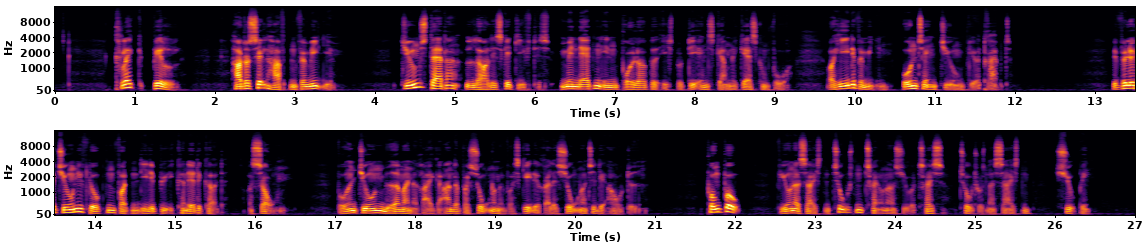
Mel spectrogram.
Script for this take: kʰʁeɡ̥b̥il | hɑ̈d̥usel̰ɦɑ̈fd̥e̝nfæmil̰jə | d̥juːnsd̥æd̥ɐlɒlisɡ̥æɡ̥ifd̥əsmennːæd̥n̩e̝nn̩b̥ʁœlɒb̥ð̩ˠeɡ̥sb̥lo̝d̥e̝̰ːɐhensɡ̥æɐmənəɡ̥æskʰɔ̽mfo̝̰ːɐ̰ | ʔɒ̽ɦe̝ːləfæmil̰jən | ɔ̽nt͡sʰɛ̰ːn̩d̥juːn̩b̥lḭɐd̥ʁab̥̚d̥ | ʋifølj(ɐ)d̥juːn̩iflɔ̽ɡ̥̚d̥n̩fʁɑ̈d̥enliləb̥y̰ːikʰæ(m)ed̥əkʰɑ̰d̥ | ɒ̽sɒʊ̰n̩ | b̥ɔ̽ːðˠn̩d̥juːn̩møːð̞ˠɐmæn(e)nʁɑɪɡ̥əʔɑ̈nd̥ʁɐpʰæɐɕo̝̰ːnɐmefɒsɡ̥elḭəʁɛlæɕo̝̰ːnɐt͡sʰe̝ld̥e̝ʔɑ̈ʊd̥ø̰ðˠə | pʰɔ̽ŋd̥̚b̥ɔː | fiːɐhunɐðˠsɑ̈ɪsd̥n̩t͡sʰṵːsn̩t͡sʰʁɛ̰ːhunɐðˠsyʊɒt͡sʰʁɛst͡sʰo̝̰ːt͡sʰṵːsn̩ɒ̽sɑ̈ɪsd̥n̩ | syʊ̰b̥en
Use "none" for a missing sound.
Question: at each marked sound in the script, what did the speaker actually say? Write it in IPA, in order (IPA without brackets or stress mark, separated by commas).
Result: ɐ, n, e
